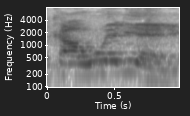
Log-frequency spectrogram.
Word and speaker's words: Kull: Se escreve Kull, que se eu falo Kull aqui, parece que eu estou falando palavrão.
